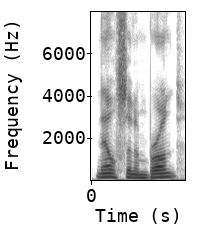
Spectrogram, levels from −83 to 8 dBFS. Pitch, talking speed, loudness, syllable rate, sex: 155 Hz, 190 wpm, -15 LUFS, 6.0 syllables/s, male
